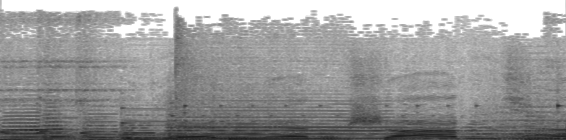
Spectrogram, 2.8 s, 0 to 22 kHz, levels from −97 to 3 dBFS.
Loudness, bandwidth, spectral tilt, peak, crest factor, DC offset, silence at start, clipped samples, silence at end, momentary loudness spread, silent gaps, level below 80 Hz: -13 LUFS; over 20 kHz; -5 dB/octave; 0 dBFS; 12 dB; under 0.1%; 0 s; under 0.1%; 0 s; 4 LU; none; -26 dBFS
